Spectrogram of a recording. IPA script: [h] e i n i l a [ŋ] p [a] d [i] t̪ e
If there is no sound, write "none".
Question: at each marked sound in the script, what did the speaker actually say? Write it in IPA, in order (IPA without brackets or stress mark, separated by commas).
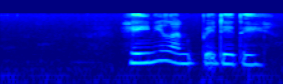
h, n, e, e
